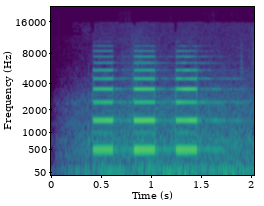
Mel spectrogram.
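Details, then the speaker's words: Pulse oximeter in neonate mode on a baby: three evenly spaced electronic beeps, the alarm for oxygen saturation below the target level, here 90 to 100 percent. "an alarm will go off if the saturation is below the target level the middle button at the bottom resets the alarm"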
